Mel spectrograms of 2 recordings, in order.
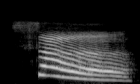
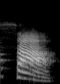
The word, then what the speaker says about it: sir: Sir. We have letter R after letter I, a longer sound. Sir. It's not sa or se.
